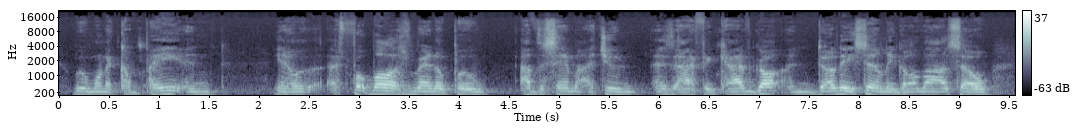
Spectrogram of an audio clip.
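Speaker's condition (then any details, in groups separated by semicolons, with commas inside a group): Motor neurone disease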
